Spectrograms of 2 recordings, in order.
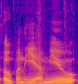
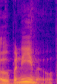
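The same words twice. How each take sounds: First: "Open E M U" with E, M and U as separate letters; letter-by-letter pronunciation. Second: "Open E mu" with "E mu" said as one word, like emu; preferred word-like pronunciation. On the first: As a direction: spell out the ending of "Open E M U" letter by letter. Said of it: "not sure which is the correct pronunciation". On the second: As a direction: say the end of "Open E mu" like the bird emu. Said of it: "I like the way it sounds better". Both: Shown as a demonstration.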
